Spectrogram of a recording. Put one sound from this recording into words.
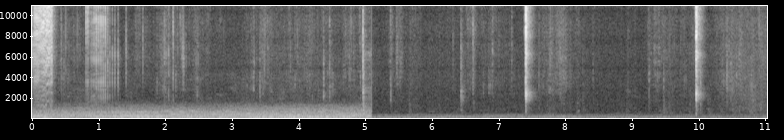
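Metal tools click and tap against engine parts.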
